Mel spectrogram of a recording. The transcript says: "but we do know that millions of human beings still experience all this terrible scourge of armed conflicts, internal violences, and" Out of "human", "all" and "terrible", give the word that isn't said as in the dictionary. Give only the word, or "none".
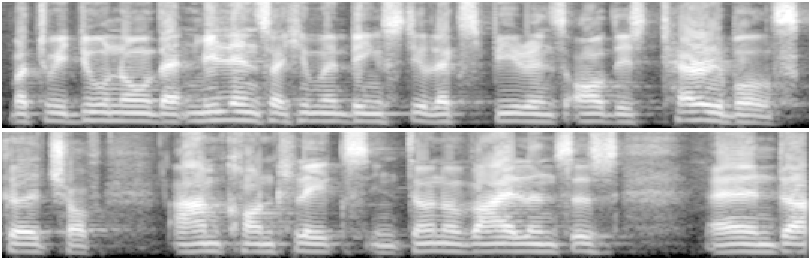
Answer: none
